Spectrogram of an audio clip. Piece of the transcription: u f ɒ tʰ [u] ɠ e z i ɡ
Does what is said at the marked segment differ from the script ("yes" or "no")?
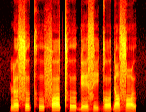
yes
